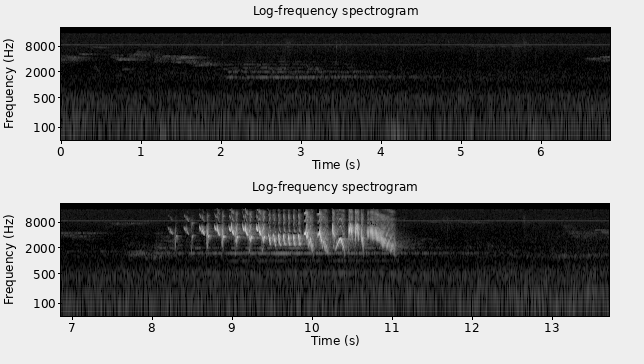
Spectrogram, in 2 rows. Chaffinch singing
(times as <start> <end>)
8.1 11.2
